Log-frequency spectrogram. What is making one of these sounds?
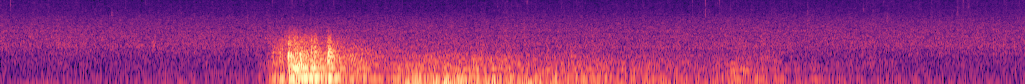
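Raindrops patter softly on the surface of a lake.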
